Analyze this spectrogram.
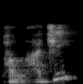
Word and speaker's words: Pileggi: And I asked him, I said, is your name pronounced Pileggi? And he goes, yeah.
